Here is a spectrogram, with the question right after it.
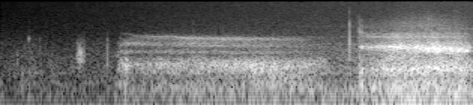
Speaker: you hear the snoring sound that's come from my dog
